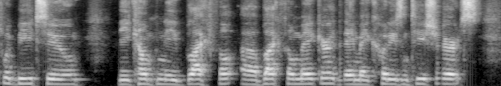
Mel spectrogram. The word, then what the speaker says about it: BLKFLMMKR: And it's spelled it's no vowel, so it's BLKFLMMKR. So that's Black filmmaker.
